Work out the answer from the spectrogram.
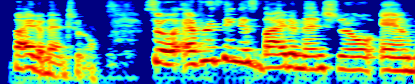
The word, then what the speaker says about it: bi-dimensional: i didn't learn it is it b dimensional or bi-dimensional somebody i've always heard it bi-dimensional thank you bye dimensional so everything is bi-dimensional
